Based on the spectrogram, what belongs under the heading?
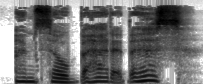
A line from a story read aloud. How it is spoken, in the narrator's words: he moaned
